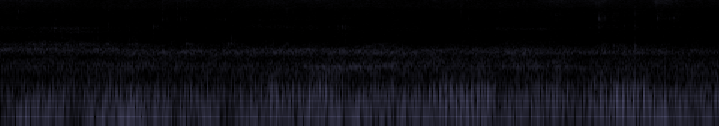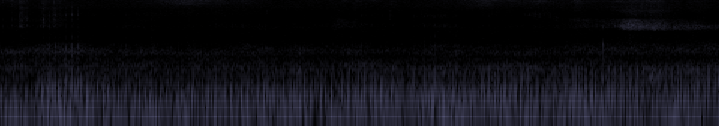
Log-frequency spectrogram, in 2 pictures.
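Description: Kitten purring, a low rumble that swells and eases about once a second.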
